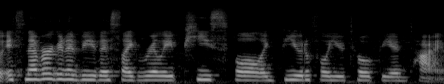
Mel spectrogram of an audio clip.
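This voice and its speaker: A woman with an American accent speaks fairly quickly at a medium pitch, her intonation flat and monotone. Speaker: podcast co-host. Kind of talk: casual chat. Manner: stutters and repeats words.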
